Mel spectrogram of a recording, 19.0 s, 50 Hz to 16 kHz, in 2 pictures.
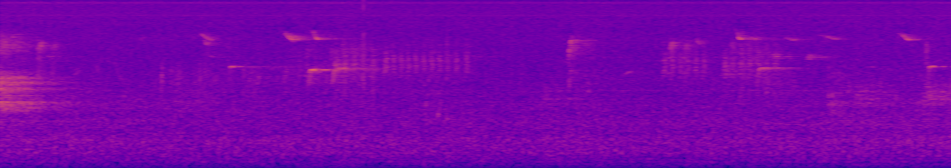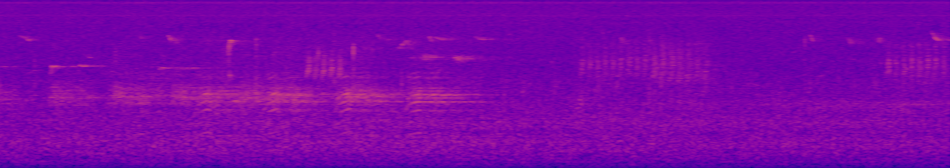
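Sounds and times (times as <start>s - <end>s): small birds calling: 0.0s - 0.6s
steady background hiss: 0.0s - 7.7s.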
